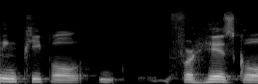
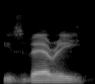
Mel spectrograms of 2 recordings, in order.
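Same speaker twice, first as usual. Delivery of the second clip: softer, slow and overly precise diction; Rowan Atkinson impression; 5 semitones lower, 8 dB quieter, slower than usual. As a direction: enunciate each word softly and slowly, like a fussy English gent. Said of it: "Rowan sounds like this".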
